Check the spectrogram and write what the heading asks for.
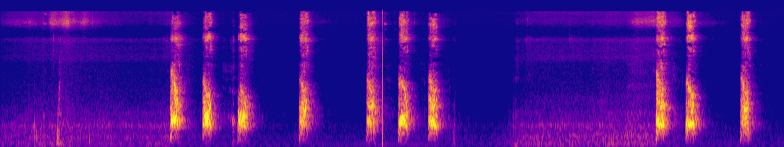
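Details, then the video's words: Duchess, a pet dog, barking in short sharp bursts: a run of seven barks in quick pairs and triplets, a pause with low background hum, then three more barks close together. "Duchess barking"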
